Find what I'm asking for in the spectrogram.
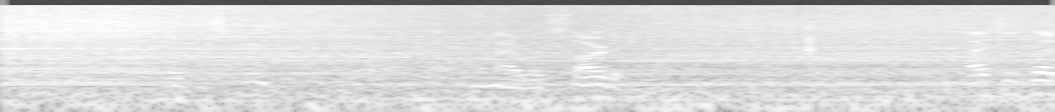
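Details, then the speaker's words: Engine at settled, fairly quiet idle with a soft steady rumble after the belt and pulleys were sprayed; the loud belt squeal at startup went away quickly and the belt now runs quietly. "should make a loud squeal when I turn it on that went away pretty quick"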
